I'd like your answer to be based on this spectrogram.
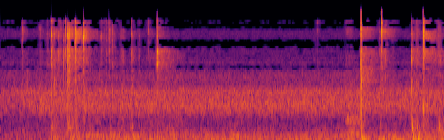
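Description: A solid blue bar of soap is held in the hand while a blade cuts slits into it and fingers peel off the carved pieces. Short, crisp, bright snapping clicks come in two bursts over a steady soft hiss.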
